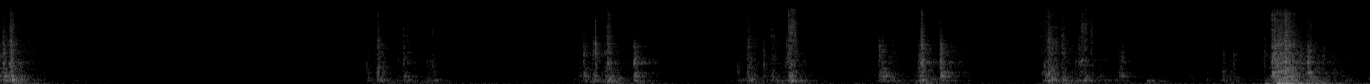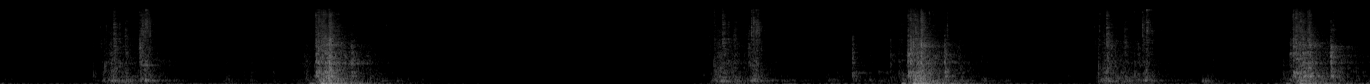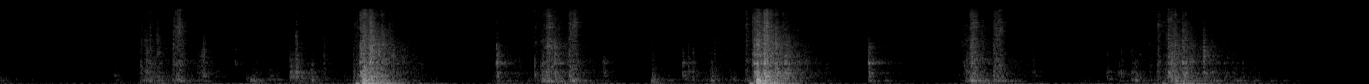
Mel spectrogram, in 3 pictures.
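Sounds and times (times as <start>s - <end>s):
push-bar latch clack: 34.2s - 37.8s.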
